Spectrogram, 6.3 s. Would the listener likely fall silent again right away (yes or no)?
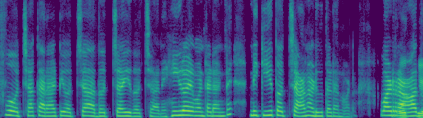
yes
